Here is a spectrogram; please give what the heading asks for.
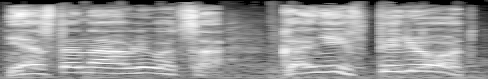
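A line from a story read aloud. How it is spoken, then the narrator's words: Shout. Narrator (Russian): закричал Сивый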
